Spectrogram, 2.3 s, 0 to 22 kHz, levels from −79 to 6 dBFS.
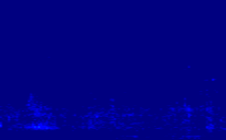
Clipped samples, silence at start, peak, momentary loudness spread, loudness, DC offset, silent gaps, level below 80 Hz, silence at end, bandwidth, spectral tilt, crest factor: under 0.1%; 0 s; -46 dBFS; 4 LU; -63 LUFS; under 0.1%; none; -90 dBFS; 0 s; 16 kHz; 0.5 dB/octave; 18 dB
